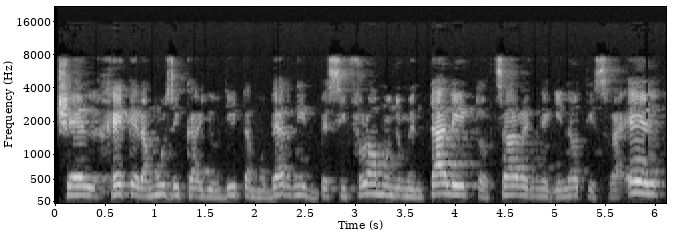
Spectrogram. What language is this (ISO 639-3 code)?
heb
